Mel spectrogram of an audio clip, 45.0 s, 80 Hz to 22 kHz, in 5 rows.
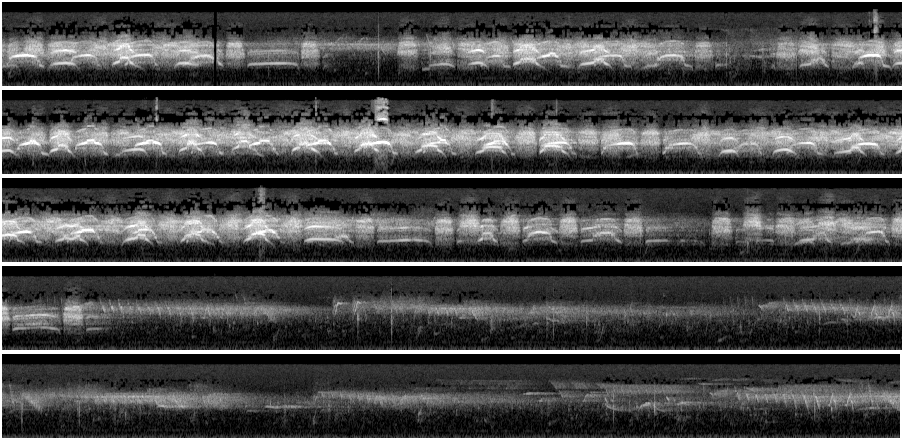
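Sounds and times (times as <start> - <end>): storks calling: 0.0 - 3.3, 4.0 - 28.1.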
